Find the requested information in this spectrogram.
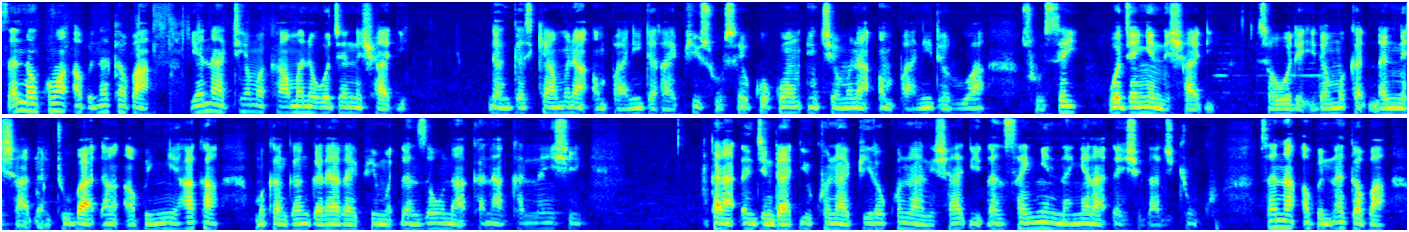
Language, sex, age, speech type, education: Hausa, male, 30-45, spontaneous, tertiary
